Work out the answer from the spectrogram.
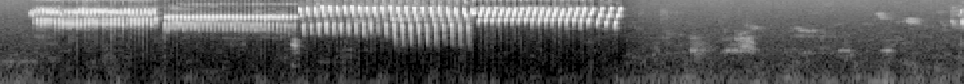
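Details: Vigorously singing canary, played to coax young or silent canaries into song: a sequence of buzzy trilled rolls shifting in pitch and speed for six seconds, followed by quiet with faint distant chirps and low background rumble.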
